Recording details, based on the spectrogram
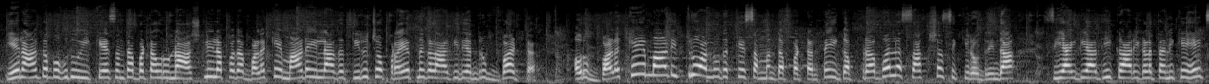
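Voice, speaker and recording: A woman's voice: high-pitched, normal speed, a bit bright, faint music behind. A woman presenting television news as anchor, with emphatic, dramatic delivery. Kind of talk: television news presenting, handing over to a reporter.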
